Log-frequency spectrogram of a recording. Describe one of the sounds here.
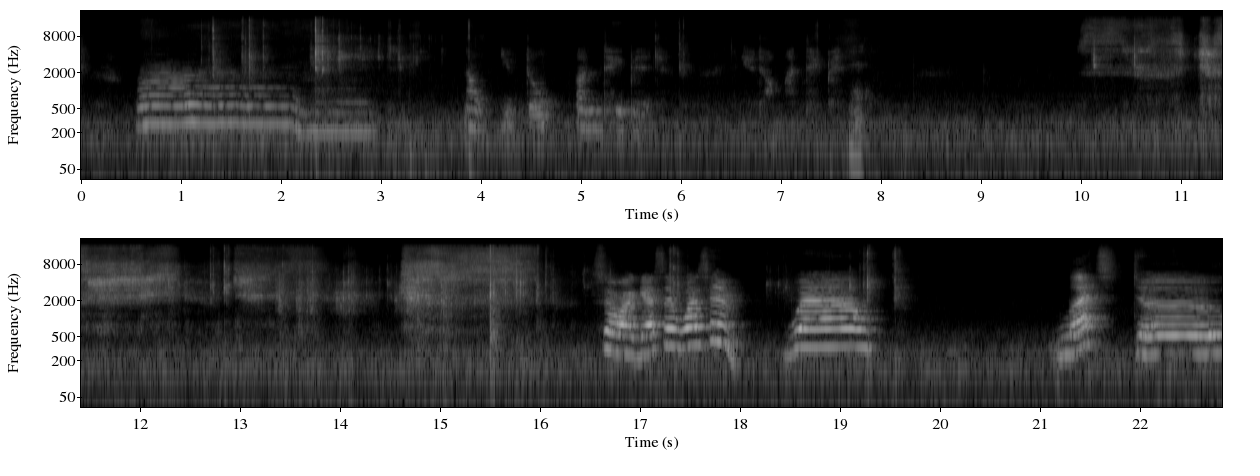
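Small toy cars click and clatter on a hard floor.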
